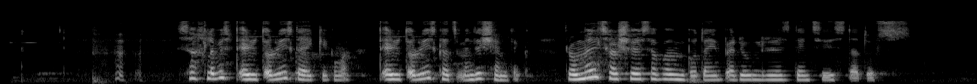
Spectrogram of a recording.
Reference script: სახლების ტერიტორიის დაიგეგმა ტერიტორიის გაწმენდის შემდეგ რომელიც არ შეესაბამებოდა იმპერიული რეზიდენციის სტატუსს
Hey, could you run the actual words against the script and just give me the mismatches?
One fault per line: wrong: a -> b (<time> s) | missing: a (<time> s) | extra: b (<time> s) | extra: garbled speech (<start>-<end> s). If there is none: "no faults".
no faults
